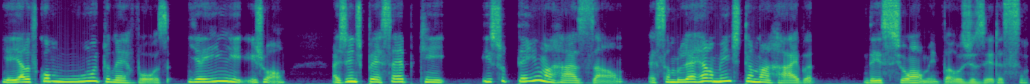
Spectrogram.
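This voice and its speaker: A woman's voice: mid-range voice, very animated, moderate pace, creaky, dark tone, no echo, clean studio sound. A middle-aged woman with a Brazilian accent, a guest educator telling a story in a casual interview, acting out the dialogue and often adding tag questions. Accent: Brazilian Portuguese. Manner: acts out quoted dialogue, frequent tag questions.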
